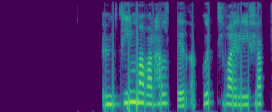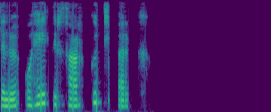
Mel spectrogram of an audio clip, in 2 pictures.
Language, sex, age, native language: Icelandic, female, 20-29, Icelandic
